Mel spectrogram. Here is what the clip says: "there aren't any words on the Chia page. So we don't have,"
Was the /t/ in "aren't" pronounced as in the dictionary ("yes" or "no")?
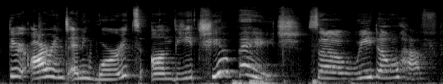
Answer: yes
